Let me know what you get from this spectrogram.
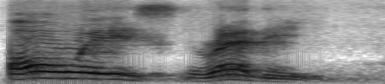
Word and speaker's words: Always Ready: Hours Ready. É isso? Always Ready. Muito bem.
